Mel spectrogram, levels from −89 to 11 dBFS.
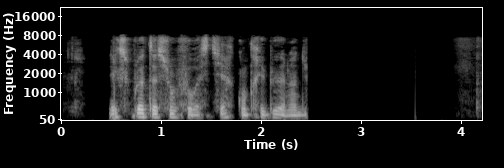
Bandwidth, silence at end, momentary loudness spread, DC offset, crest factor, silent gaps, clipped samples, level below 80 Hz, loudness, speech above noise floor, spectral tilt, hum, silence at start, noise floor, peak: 8.4 kHz; 0 s; 9 LU; under 0.1%; 22 dB; 0.38-0.47 s, 2.50-3.55 s, 3.61-3.80 s; under 0.1%; -60 dBFS; -23 LUFS; over 67 dB; -3.5 dB/octave; none; 0.15 s; under -90 dBFS; -4 dBFS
